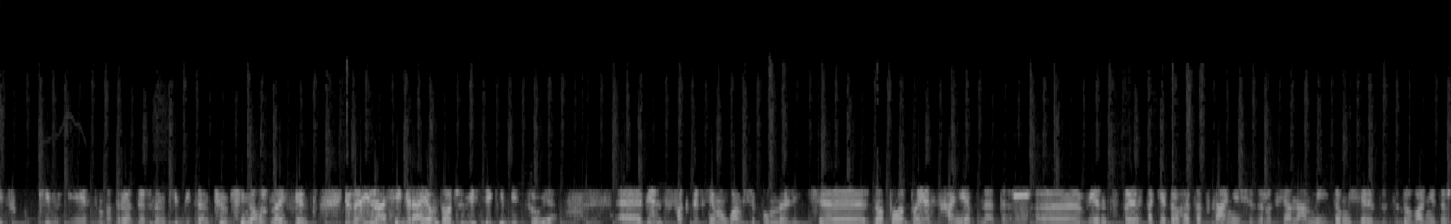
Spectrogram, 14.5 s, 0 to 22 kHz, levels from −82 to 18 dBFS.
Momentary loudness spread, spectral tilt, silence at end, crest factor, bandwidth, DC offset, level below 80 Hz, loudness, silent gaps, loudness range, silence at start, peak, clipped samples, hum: 11 LU; -4 dB/octave; 0 s; 18 dB; 16 kHz; under 0.1%; -48 dBFS; -25 LUFS; none; 5 LU; 0 s; -10 dBFS; under 0.1%; none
